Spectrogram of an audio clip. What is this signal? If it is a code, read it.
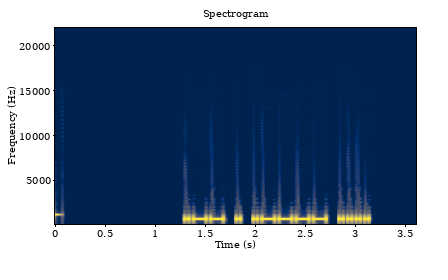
Morse code, heard as a keyed tone, about 28 wpm, 700 Hz. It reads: WE1H
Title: Four Challenging Letter-Number Combinations 28wpm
